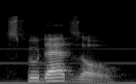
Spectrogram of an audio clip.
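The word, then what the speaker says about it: spoudazo (σπουδάζω): It's pronounced spoudazo. Isn't that cool? Spoudazo.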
